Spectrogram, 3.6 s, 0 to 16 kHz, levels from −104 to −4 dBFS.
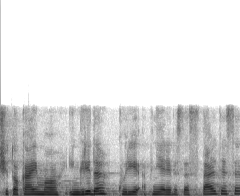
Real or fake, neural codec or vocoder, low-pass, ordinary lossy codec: real; none; 7.2 kHz; AAC, 96 kbps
